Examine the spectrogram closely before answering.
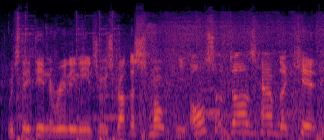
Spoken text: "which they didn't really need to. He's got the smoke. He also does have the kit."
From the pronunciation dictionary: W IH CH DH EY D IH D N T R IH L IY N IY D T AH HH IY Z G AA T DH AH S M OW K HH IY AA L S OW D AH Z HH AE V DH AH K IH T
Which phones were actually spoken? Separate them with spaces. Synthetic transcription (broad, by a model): W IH CH DH EY D IH D N T R IH L IY N IY D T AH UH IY Z G AA T DH AH S M OW K HH IY AA L S OW D AH Z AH V DH AH K IH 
